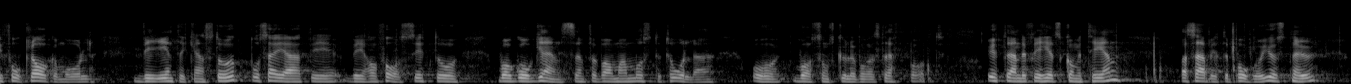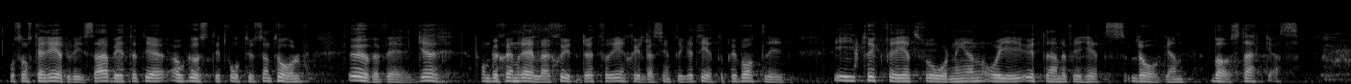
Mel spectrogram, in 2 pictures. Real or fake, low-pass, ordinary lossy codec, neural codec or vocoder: fake; 7.2 kHz; MP3, 64 kbps; codec, 24 kHz, 3.1 kbps, DualCodec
